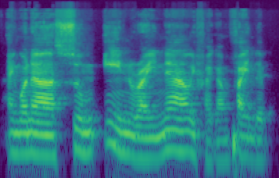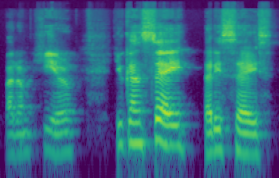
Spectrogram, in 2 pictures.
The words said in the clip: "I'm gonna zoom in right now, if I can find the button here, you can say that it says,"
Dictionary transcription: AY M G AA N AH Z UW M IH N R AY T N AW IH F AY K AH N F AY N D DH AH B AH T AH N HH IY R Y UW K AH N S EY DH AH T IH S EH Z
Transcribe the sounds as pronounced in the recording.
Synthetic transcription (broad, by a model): AY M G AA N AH S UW M IH N R AY T N AW IH F AY K AH N F AY N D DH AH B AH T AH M HH IY R Y UW K AH N S EY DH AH T IH S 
